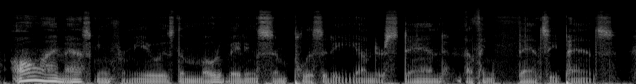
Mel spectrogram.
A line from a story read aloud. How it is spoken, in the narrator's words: he'd add in his dreadful monotone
